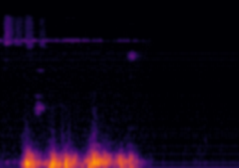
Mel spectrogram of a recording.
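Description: A short run of low, muffled thumps, five or six in just over a second.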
